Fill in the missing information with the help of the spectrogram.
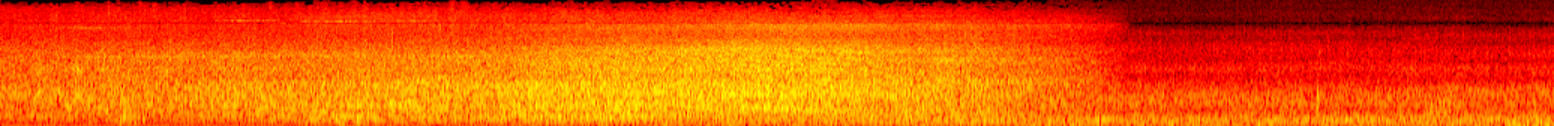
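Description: A road vehicle driving past, its noise swelling to a peak about six seconds in and then fading. A little after nine seconds the sound cuts off abruptly, leaving a quieter outdoor background.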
